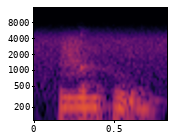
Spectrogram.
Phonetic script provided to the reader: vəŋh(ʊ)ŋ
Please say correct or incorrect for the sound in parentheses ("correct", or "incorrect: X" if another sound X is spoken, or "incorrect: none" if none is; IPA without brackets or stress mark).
incorrect: u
